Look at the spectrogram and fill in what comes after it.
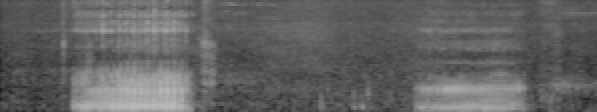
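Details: A Boston Terrier puppy snores during a nap, with two long, low, rumbling breaths a couple of seconds apart.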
